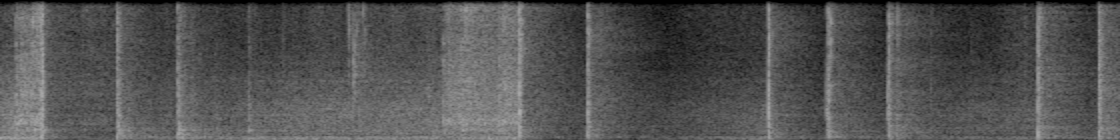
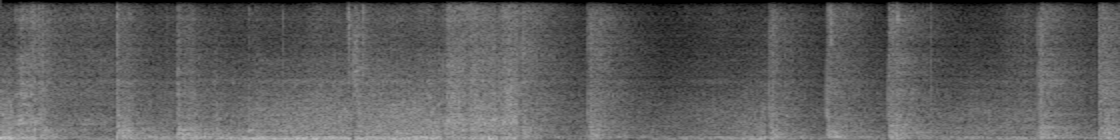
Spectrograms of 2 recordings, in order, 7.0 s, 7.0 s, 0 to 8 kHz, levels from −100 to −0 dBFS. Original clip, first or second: first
